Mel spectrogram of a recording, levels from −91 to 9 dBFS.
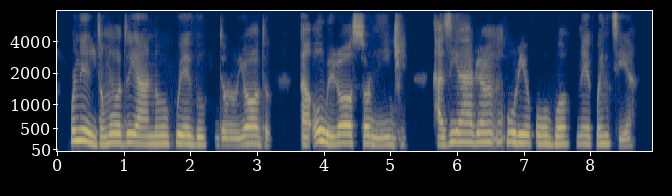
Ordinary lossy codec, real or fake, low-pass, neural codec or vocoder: none; fake; 7.2 kHz; codec, 16 kHz, 1 kbps, X-Codec, HuBERT features, trained on balanced general audio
